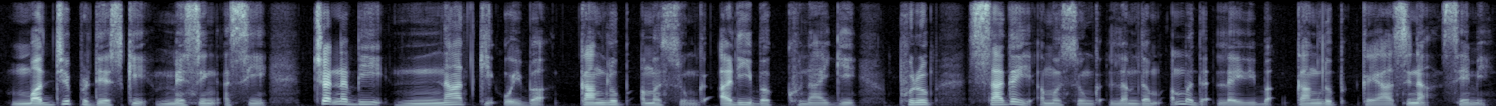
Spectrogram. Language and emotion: Manipuri, neutral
